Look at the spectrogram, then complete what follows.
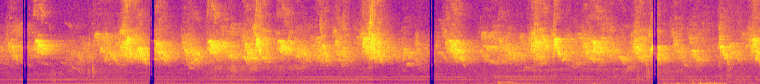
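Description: Many small birds chirping at once, short overlapping calls going on without a break. There is a brief low rumble near the end.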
